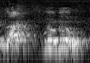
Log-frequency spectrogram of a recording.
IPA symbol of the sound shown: wɪl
